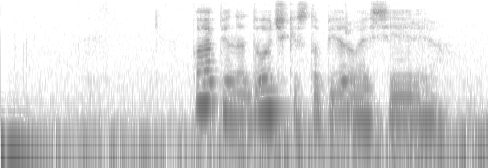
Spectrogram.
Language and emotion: Russian, sad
